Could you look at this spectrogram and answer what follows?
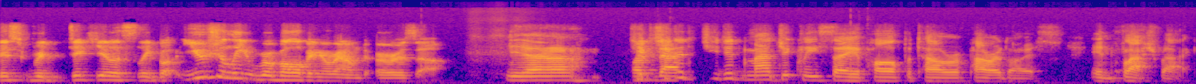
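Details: Adult man speaking; ordinary speech.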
